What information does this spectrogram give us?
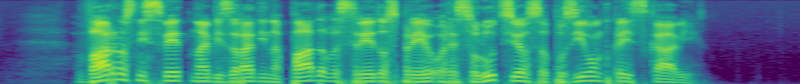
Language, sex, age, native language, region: Slovenian, male, 18-29, Slovenian, Southeast Slovenia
